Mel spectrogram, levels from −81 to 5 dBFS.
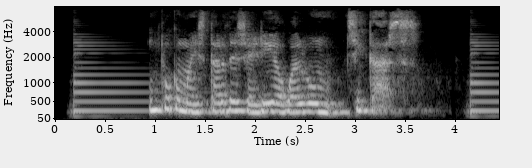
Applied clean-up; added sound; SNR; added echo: none; Guitar; 15 dB; none.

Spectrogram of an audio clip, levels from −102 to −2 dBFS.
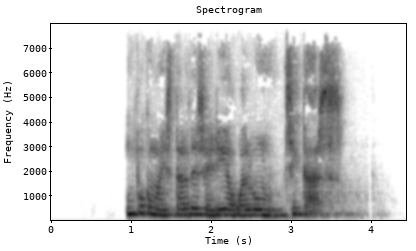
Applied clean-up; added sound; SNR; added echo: none; none; none; none.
